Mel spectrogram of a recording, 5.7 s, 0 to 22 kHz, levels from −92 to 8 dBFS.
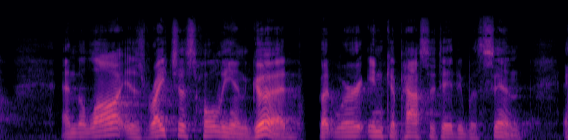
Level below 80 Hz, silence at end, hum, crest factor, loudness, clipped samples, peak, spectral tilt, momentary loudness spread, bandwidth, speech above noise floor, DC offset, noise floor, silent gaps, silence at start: -76 dBFS; 0 s; none; 22 dB; -40 LUFS; under 0.1%; -18 dBFS; -5 dB/octave; 13 LU; 13 kHz; 29 dB; under 0.1%; -68 dBFS; 3.10-3.19 s; 0 s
